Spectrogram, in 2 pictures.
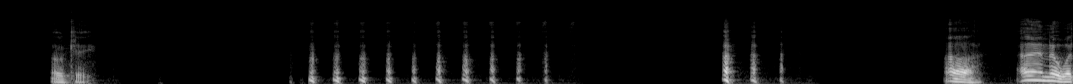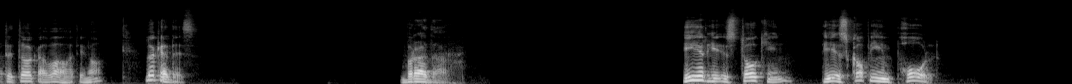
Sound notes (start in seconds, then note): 2.9 Ketawa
